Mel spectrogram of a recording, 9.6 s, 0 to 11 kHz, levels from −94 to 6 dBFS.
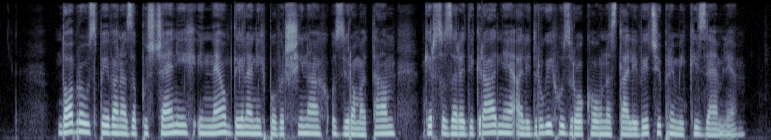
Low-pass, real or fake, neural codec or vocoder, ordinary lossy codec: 9.9 kHz; real; none; AAC, 64 kbps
